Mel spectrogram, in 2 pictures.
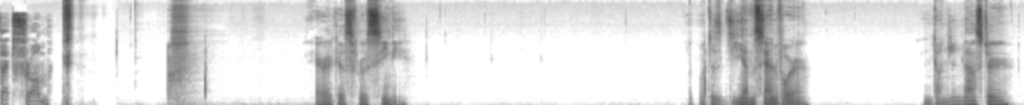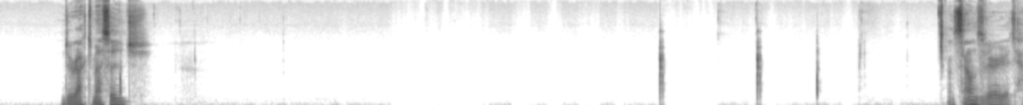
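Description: A young man talks calmly and casually, close to a microphone, in bursts with pauses.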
